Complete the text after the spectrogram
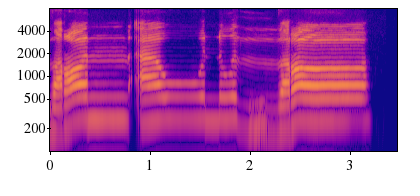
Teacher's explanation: Zalnya alirkan suaranya. Rokhwah.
